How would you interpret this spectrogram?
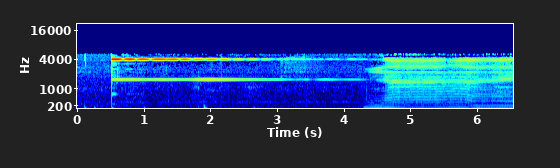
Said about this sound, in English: Okay, I will start off by ringing the bell.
